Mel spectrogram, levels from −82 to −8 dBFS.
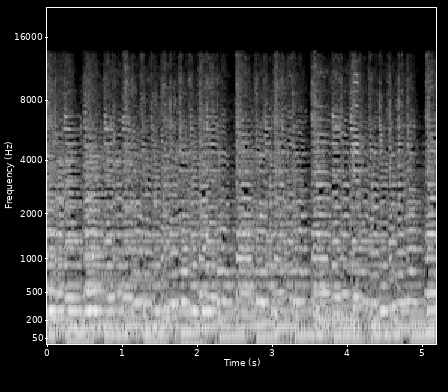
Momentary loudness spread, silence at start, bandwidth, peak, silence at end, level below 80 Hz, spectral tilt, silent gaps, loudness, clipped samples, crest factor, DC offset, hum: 4 LU; 0 s; 14 kHz; -4 dBFS; 0 s; -30 dBFS; -5 dB/octave; none; -19 LUFS; under 0.1%; 16 dB; under 0.1%; none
